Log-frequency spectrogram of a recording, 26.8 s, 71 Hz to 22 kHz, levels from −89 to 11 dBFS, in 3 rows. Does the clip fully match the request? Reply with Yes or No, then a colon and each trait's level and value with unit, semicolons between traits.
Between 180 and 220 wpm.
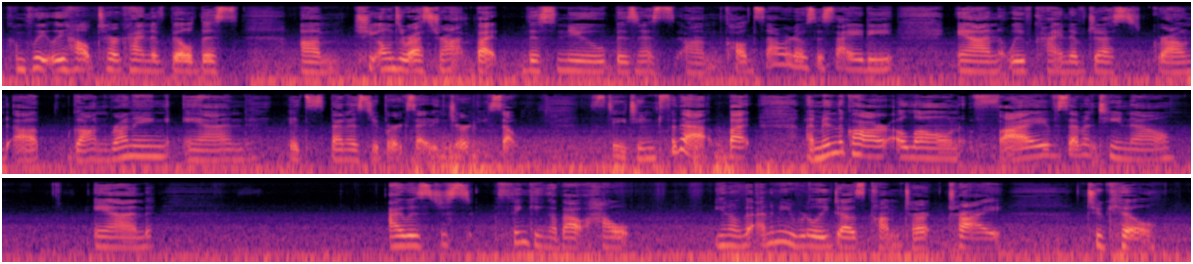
No: average, 150 wpm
